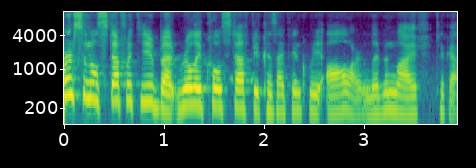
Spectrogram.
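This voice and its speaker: In a very clean recording with a silent background, a woman speaks at a fairly quick pace with ordinary pitch variation, the sound dry and close with no echo. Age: 60s. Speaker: AI brand strategist and event speaker. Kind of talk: livestream presentation. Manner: fast.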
